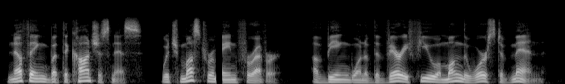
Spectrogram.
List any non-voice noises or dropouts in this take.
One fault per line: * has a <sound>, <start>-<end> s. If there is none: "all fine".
* has a dropout, 2.2-2.2 s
